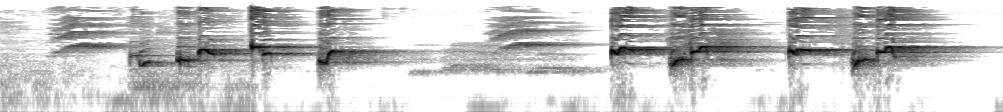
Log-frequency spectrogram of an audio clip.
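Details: Male straw-headed bulbul singing a loud rapid-fire ropel song: rich whistled phrases that jump and slur between notes, in two bursts separated by a brief soft pause, with a faint rising note before each burst.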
